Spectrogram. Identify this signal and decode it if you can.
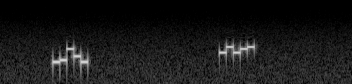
Five-tone selective call (ZVEI), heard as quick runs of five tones, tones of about 70 ms. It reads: 12841 69689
